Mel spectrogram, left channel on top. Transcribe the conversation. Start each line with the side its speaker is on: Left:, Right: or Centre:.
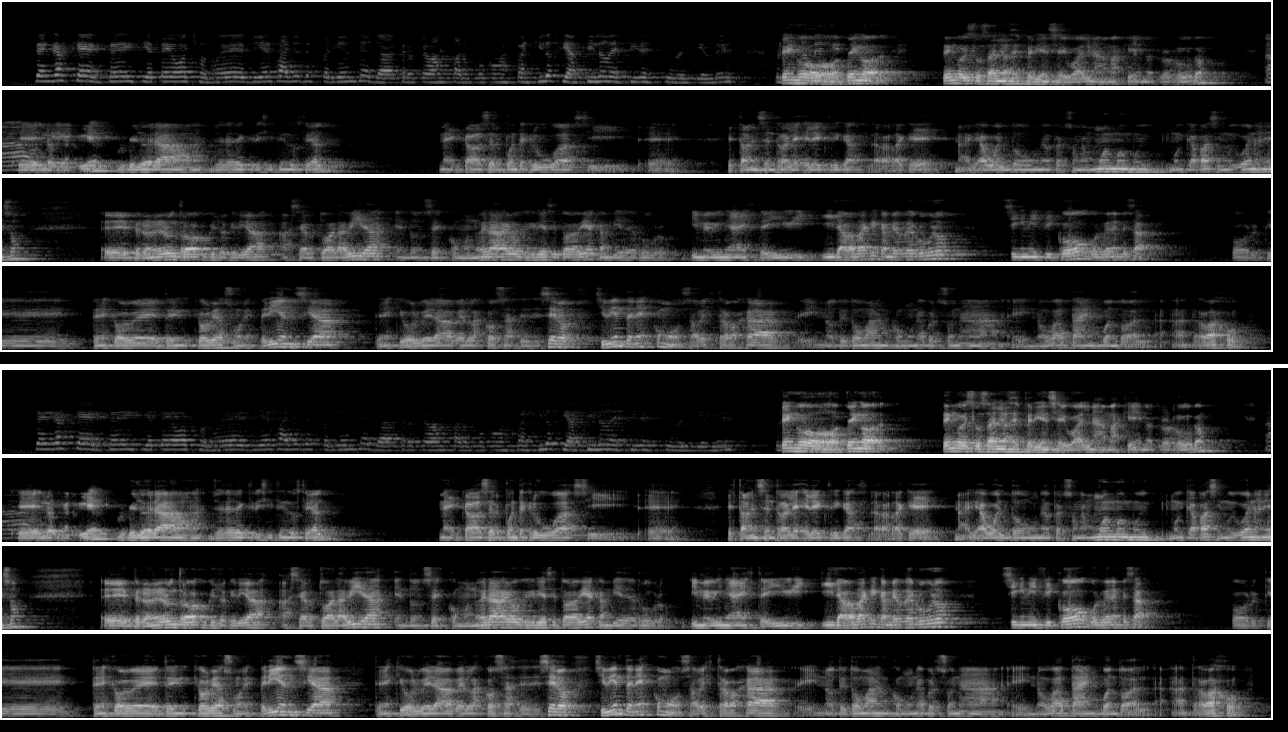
Left: tengas que 6 7 8 9 10 años de experiencia, ya creo que vas a estar un poco más tranquilo si así lo decides tú, ¿me entiendes? Porque
Right: Tengo,
Left: eso es decisión.
Right: tengo, tengo esos años de experiencia igual,
Left: <laughs>
Right: nada más que en otro rubro.
Left: Ah,
Right: Eh,
Left: ok.
Right: lo cambié porque yo era, yo era electricista industrial. Me dedicaba a hacer puentes grúas y eh, estaba en centrales eléctricas. La verdad que me había vuelto una persona muy, muy, muy, muy capaz y muy buena en eso. Eh, pero no era un trabajo que yo quería hacer toda la vida, entonces como no era algo que quería hacer toda la vida, cambié de rubro y me vine a este. Y, y- y la verdad que cambiar de rubro significó volver a empezar, porque tenés que volver, tenés que volver a sumar experiencia, tenés que volver a ver las cosas desde cero. Si bien tenés como sabés trabajar, eh, no te toman como una persona eh, novata en cuanto al al trabajo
